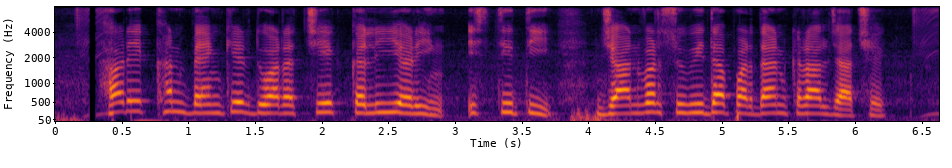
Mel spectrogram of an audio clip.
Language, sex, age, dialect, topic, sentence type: Magahi, male, 18-24, Northeastern/Surjapuri, banking, statement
